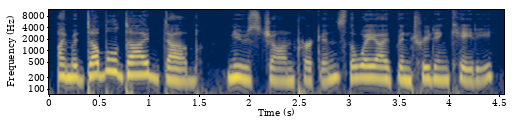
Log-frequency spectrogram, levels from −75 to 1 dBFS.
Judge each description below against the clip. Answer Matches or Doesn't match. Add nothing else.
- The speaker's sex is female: Matches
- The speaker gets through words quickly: Doesn't match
